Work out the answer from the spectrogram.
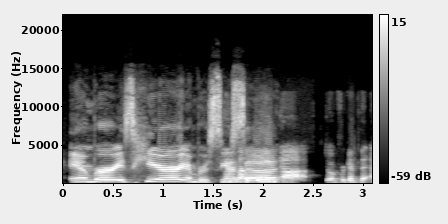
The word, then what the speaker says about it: Analena: Yeah, Analena. That's what it says. Yeah, that's what I said. You said Analea. You didn't put the N.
